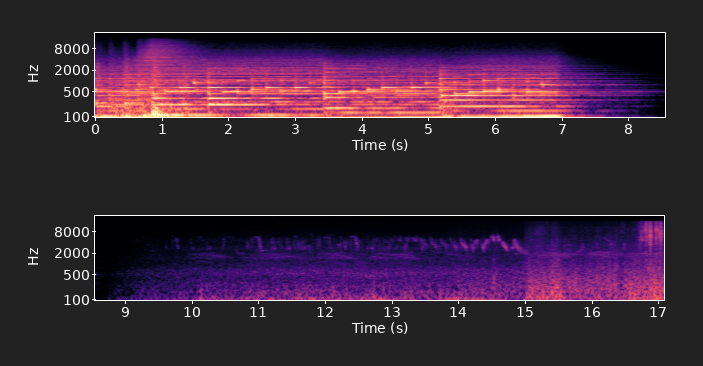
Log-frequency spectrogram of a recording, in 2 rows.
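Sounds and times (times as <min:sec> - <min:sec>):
songbird chirping: 0:08.9 - 0:17.0.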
